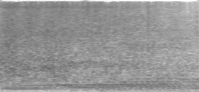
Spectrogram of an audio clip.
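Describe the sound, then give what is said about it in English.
A car engine revs and accelerates as the car speeds away toward a canyon's edge, a loud, steady mid-pitched roar over a low rumble that holds for the whole moment. “Louise starts the car.”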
